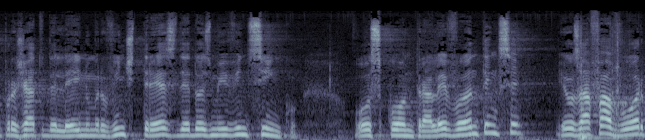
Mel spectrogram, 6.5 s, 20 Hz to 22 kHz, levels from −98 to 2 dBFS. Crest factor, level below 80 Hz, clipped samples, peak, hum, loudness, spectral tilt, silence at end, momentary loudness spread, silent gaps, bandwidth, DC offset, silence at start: 16 dB; -56 dBFS; under 0.1%; -12 dBFS; none; -29 LUFS; -5 dB/octave; 0 s; 6 LU; none; 16 kHz; under 0.1%; 0 s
